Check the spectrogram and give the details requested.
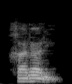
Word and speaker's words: Harari: Harari el apellido está con H, pero se pronuncia Harari.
